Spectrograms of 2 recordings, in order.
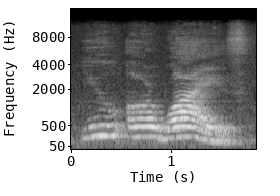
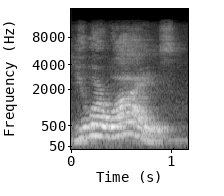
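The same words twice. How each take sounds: First: Very slow, raised-pitch call; acted dad calling to the echo; father calling out. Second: Slow, higher, louder echo; acted echo of the dad's call. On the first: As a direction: stretch each word out into the forest. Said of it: "And his dad said". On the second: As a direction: call it back slowly, drawn out. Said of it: "The voice goes".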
